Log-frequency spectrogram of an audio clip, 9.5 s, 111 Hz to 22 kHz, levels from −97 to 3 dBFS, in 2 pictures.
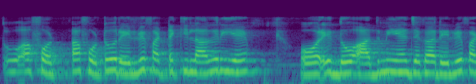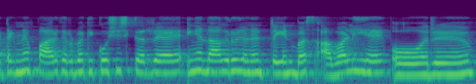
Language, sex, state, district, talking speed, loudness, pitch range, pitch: Marwari, female, Rajasthan, Nagaur, 235 wpm, -24 LUFS, 225-250 Hz, 240 Hz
